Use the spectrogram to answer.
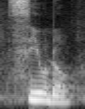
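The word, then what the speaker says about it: pseudo: कोई भी वर्ड अगर पी इस अल्फ़ाबेट से स्टार्ट होता हो और उसके बाद में एस आए फ़ौरन बाद, यानी वर्ड स्टार्ट होना चाहिए पी से और उसके बाद अगर आता है एस, तो हम लोगों ने पी को साइलेंट कर देना है।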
